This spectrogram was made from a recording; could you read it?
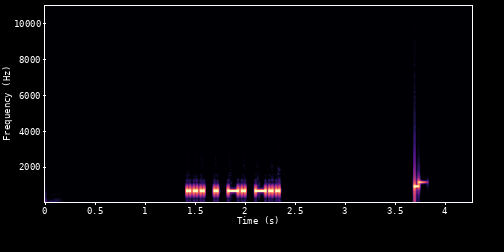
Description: Morse code, heard as a keyed tone, about 34 wpm, 700 Hz. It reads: SEND
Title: Four Letter Words - 35wpm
